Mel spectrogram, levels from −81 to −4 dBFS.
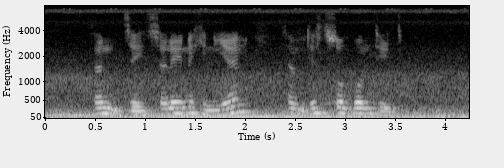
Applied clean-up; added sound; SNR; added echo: none; Insect; 0 dB; reverberation time 0.4 s.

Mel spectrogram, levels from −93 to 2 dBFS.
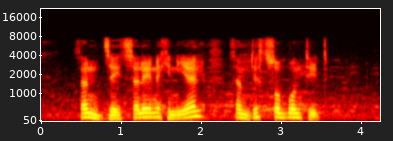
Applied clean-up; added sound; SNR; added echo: none; none; none; none.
